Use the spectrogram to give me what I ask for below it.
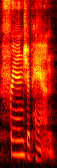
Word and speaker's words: frangipane: croissants, rich pain au chocolat, and even a frangipane croissant filled with almond cream. Sorry, how do you pronounce that one? The franja... Yeah, no problem. It's pronounced frangipane, so kind of like frangican.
